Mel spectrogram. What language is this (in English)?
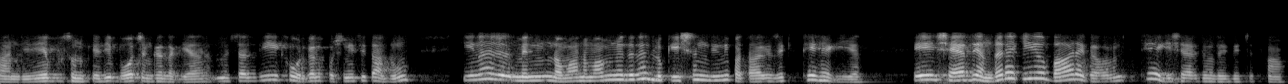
Punjabi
